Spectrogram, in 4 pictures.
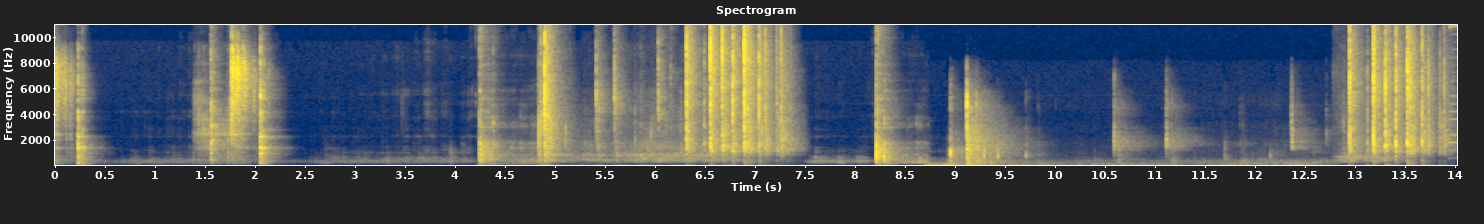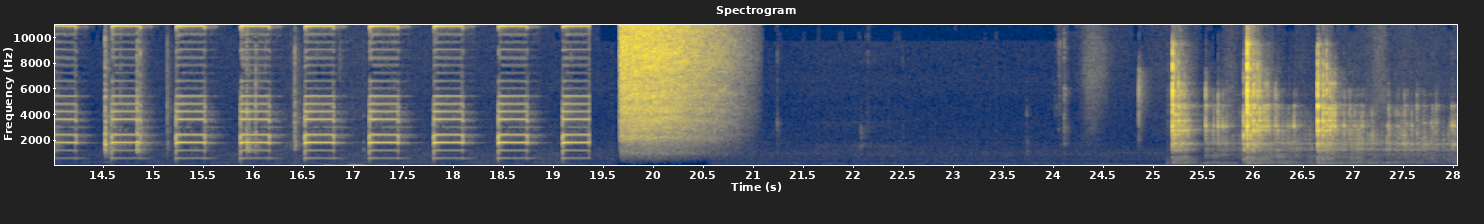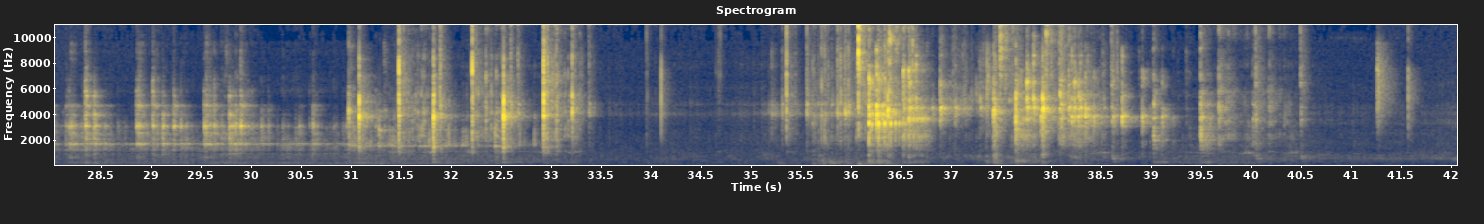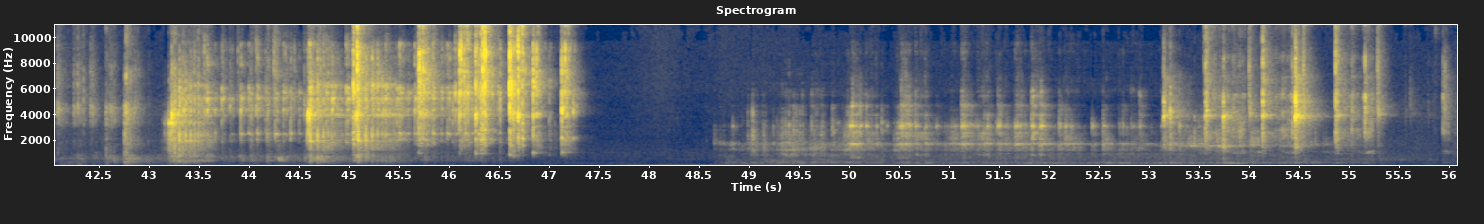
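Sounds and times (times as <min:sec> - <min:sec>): marbles rattling down wooden run: 0:03.4 - 0:07.6, 0:12.8 - 0:14.0, 0:42.2 - 0:47.3.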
